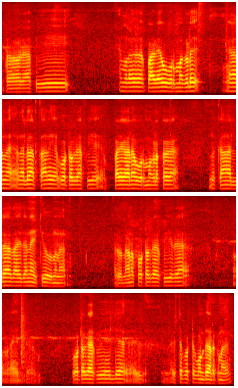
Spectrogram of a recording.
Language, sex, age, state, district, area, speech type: Malayalam, male, 45-60, Kerala, Malappuram, rural, spontaneous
